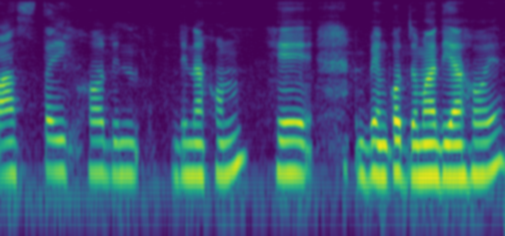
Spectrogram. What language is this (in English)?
Assamese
